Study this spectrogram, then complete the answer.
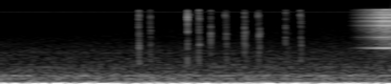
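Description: Keys click softly on a laptop keyboard.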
